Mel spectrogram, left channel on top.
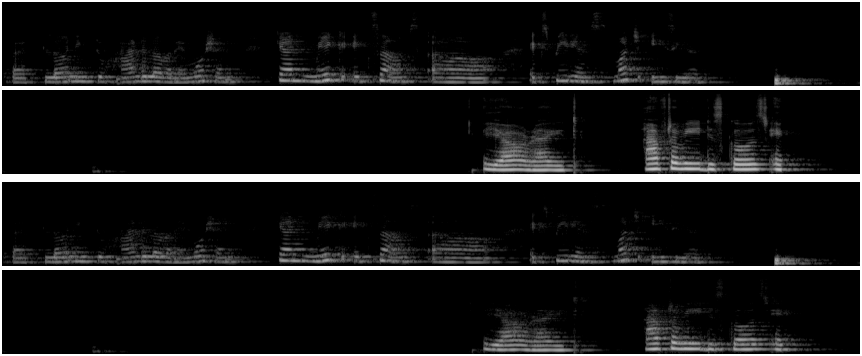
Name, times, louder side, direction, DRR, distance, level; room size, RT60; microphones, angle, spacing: voice 1, 0.0-2.3 2.7-7.0 7.7-7.8, left 2 dB, 30° left, 6 dB, 0.9 m, -39 dB
voice 2, 13.4-14.2 15.0-16.4, left 6 dB, 85° left, 11 dB, 0.4 m, -25 dB
12.5 x 12.5 x 3.0 m, 0.82 s
head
